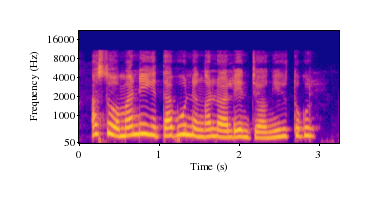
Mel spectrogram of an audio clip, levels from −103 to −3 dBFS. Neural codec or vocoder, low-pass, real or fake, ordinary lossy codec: vocoder, 22.05 kHz, 80 mel bands, Vocos; none; fake; none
